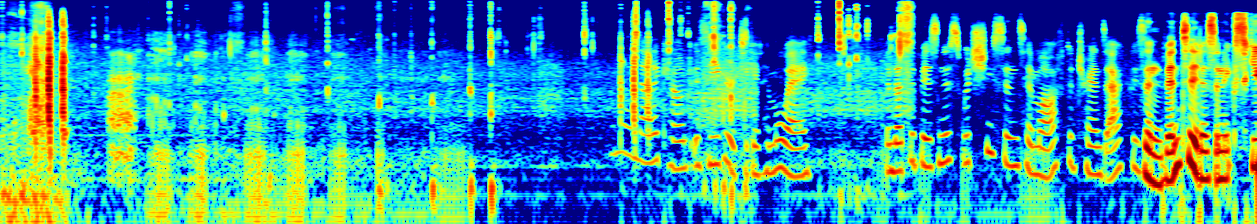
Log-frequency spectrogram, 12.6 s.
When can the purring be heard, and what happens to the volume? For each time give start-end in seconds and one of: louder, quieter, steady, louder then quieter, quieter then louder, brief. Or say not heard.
0.1-12.5 quieter.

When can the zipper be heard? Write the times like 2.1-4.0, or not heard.
0.0-0.7.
